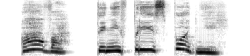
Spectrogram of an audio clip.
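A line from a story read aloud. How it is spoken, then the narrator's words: Shouted. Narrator (Russian): закричала Рува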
